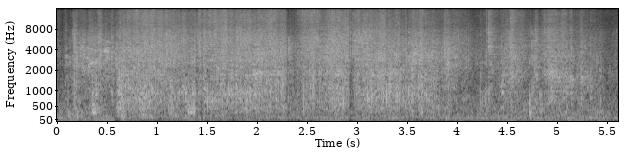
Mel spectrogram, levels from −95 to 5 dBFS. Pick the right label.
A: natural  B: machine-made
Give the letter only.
A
